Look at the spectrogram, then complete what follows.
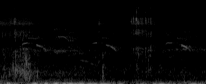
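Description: A small bird calling repeatedly in short arching chirps, about two or three a second, over a steady low rumble, with a couple of brief rustles.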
